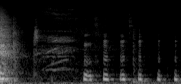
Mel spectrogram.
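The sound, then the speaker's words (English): A sharp, breathy sneeze bursts out on air right at the start, followed by a moment of voiced sound and then a run of quick, rhythmic bursts of laughter. “Sneezing on air.”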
